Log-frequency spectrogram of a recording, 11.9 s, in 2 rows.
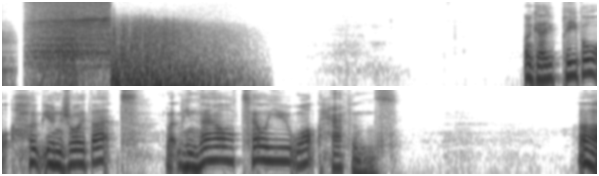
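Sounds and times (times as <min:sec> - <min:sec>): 
bomb explosion in Doctor Who Earthshock: 0:01.0 - 0:02.7
speech: 0:05.2 - 0:10.0, 0:11.7 - 0:11.9.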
